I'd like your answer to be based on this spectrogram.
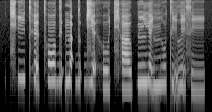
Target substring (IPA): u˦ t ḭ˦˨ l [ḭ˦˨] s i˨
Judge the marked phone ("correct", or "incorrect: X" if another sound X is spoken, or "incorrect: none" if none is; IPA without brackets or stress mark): correct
